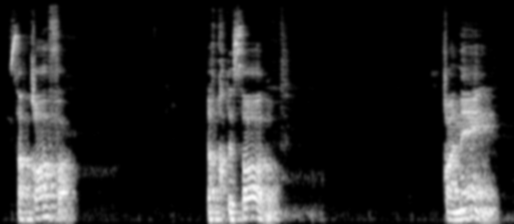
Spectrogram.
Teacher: to pronounce the cough as it is a hard k sound k sound that is pronounced further back from the throat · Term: qaf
